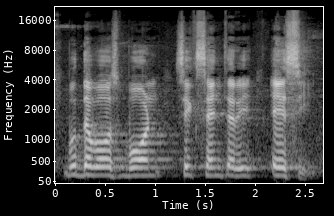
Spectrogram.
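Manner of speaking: ordinary talk, nothing marked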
